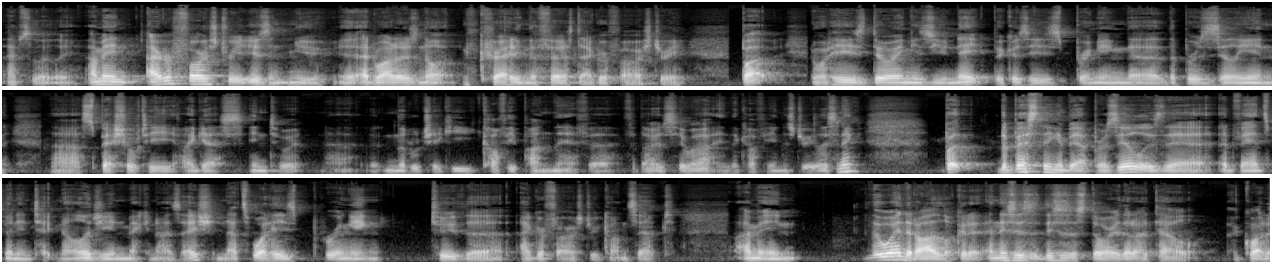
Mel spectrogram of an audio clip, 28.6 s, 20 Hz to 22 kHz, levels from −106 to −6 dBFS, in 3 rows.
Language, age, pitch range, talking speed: English, 20-39, 95-110 Hz, 185 wpm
